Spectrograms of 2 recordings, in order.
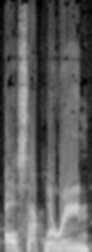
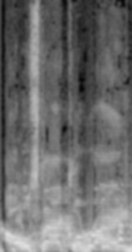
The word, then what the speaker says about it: Alsace-Lorraine: Well, I was one time when I went to France, I was staying at this old abbey near Alsace-Lorraine, which is the most American way to say that because I don't know how to say it. – Alsace-Lorraine.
